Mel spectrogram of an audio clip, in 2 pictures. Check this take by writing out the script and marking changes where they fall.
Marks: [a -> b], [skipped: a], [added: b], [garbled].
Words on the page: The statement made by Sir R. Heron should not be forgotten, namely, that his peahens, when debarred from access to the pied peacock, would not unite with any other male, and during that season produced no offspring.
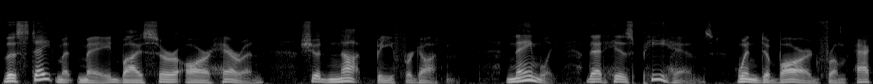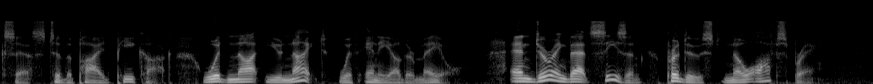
The statement made by Sir R. Heron should not be forgotten, namely, that his peahens, when debarred from access to the pied peacock, would not unite with any other male, and during that season produced no offspring.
